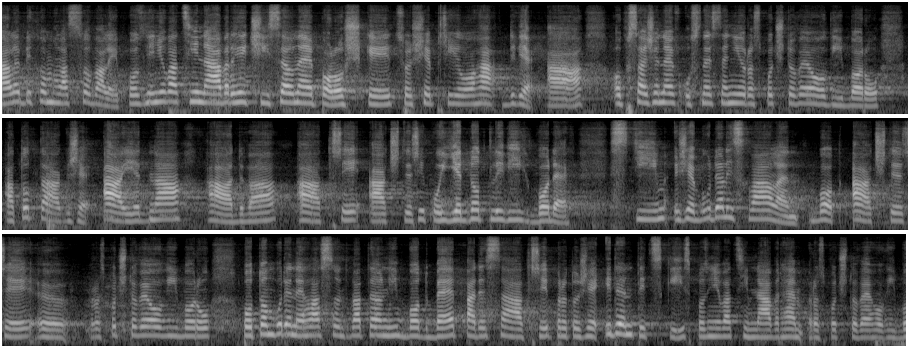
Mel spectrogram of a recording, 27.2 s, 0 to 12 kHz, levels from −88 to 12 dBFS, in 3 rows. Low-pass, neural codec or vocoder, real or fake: 10.8 kHz; vocoder, 44.1 kHz, 128 mel bands, Pupu-Vocoder; fake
